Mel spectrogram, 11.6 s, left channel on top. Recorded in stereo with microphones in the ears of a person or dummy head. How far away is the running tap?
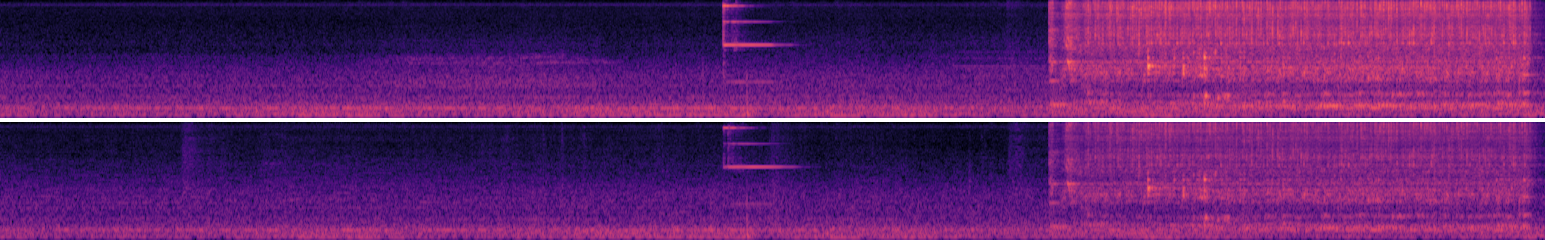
About 0.6 m.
